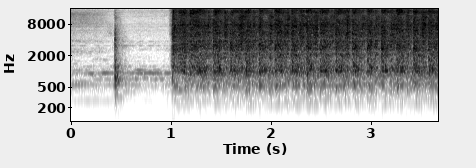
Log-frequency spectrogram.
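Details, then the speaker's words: Honda F20C turbo engine after damage, with the turbo drain and alternator belt needing replacement: a click, then steady starter cranking at about 3.5 beats a second without firing while the oil pressure light is watched. "so it does crank it probably windy keep an eye on the oil pressure light"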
